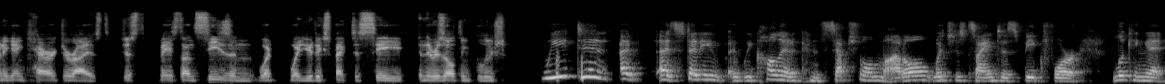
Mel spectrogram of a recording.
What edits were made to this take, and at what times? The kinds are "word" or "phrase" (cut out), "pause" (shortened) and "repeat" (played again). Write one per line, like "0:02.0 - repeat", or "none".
0:09.7 - word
